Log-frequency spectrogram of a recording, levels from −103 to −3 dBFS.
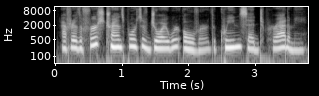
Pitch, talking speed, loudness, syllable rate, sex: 225 Hz, 205 wpm, -17 LUFS, 5.6 syllables/s, female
